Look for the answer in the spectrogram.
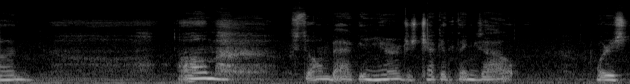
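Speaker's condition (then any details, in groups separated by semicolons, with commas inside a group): Cerebral palsy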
